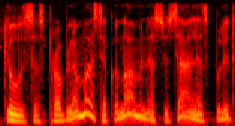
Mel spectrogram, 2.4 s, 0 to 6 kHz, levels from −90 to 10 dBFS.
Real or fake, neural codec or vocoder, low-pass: real; none; 5.4 kHz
